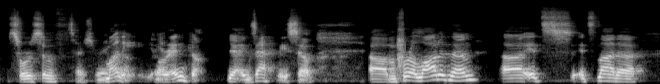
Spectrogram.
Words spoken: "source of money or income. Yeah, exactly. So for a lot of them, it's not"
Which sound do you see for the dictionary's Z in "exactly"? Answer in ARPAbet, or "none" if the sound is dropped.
Z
